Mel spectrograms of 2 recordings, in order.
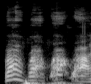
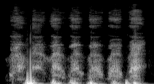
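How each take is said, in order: First: Loud, high imitated barks; spoken "rah" barking; dog barking. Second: Loud, noisy imitated barks; pitchless, forceful dog barks; dog barking. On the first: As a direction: bark rapidly like an angry dog. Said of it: "Every time a dog starts barking". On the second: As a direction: bark harshly and repeatedly. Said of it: "And the dog keeps".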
